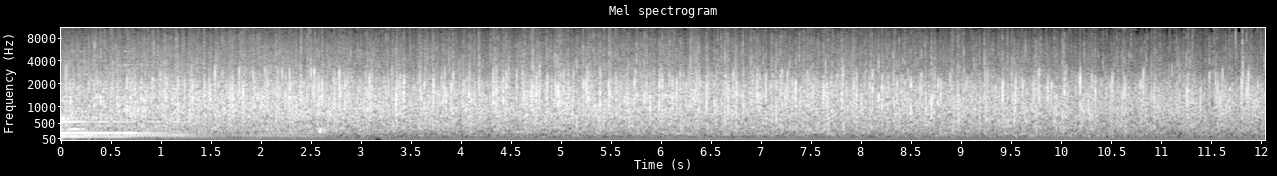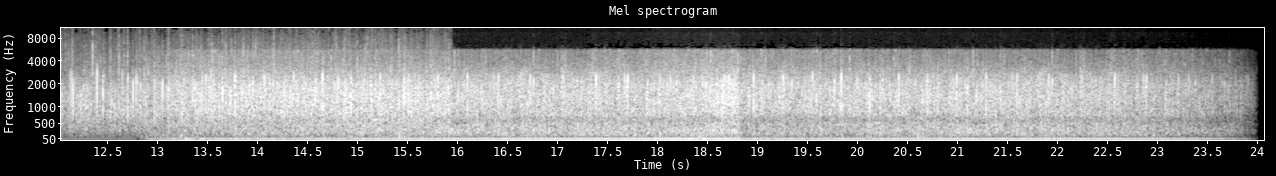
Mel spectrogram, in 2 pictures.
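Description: A large audience applauding steadily as the band's last note dies away, the clapping fading out at the very end.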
